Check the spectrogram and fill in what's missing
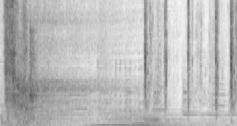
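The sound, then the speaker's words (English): A submarine's airlock chamber door opening after the water is released: a loud rush of hissing air gives way to a low, droning mechanical hum, followed by several sharp clanks and clicks near the end. No voices. “Opening chamber door.”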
